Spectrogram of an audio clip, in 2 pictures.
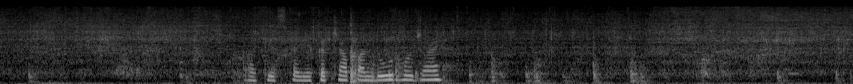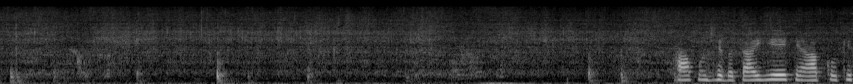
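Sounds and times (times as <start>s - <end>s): meat sizzling in oil: 0.0s - 17.0s
wooden spatula scraping pot: 0.2s - 16.1s
spatula knocking against pan: 3.4s - 6.8s.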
